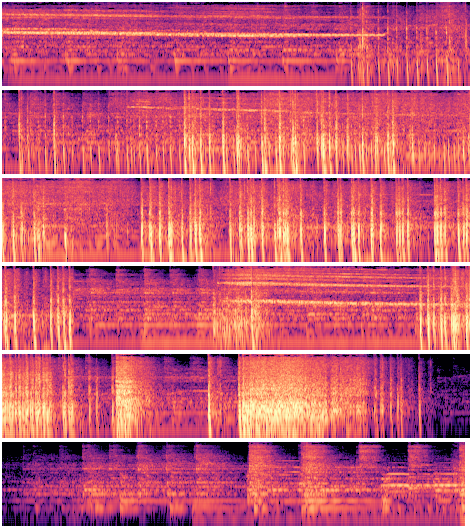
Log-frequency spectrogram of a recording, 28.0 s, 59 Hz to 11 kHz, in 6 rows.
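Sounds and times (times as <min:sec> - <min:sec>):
firecrackers popping: 0:01.0 - 0:14.8, 0:16.1 - 0:23.2.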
